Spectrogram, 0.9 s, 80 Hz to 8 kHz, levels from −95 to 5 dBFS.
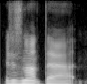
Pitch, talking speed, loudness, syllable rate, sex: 195 Hz, 275 wpm, -16 LUFS, 5.4 syllables/s, female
